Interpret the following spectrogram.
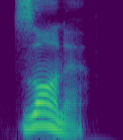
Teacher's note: And let's log in 3 more quick single-letter rules. First, whenever you see an S at the start of a word, it's a soft sound, like in English Z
